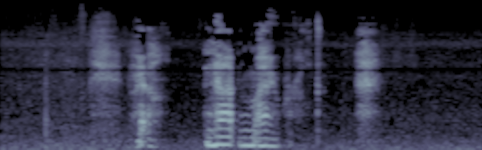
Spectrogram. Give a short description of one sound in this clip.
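A woman speaks softly and tearfully, close by.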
